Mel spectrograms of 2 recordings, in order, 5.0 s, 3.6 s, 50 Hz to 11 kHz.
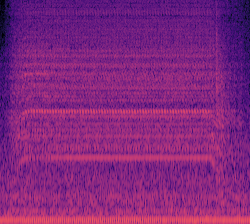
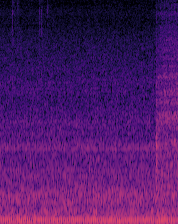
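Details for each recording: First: Generator for a 1963 Ford Fairlane 260 V8 motoring on a test: steady even hum with a clean constant whine, slow and consistent, no drill-like noise like the previous unit; spinning healthily. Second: Original generator from a 1963 Ford Fairlane 260 V8, motored on battery: low steady hum with no rising whir, turning sluggishly with little kick; owner suspects brushes or armature.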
